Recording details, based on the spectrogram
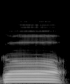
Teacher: घोष वर्न में कंपन होगा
